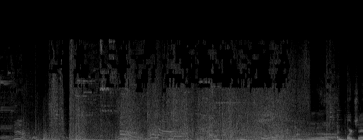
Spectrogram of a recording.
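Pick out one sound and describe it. Game combat sound effects clash and whoosh.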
